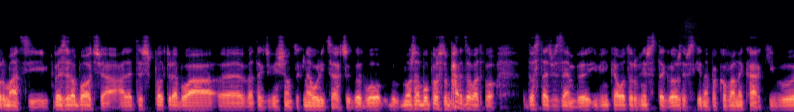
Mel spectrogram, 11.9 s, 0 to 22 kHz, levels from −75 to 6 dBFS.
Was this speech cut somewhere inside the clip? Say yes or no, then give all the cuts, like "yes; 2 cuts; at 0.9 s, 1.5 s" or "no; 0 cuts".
yes; 3 cuts; at 2.4 s, 5.4 s, 10.2 s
